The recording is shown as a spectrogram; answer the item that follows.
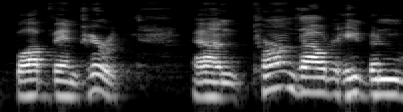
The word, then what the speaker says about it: Vangieri: pronounced Bob Vangieri, and turns out he'd been watching the show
